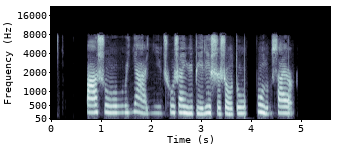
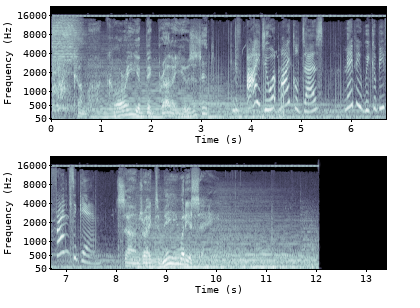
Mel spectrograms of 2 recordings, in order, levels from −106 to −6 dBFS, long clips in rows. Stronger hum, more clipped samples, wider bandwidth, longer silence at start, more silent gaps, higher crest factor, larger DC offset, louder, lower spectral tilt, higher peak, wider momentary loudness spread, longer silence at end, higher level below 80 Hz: neither; neither; second, 8.2 kHz vs 17 kHz; first, 0.75 s vs 0 s; first, 4.06-4.10 s vs none; about the same, 18 dB vs 18 dB; neither; about the same, -18 LUFS vs -17 LUFS; about the same, -3 dB/octave vs -4 dB/octave; about the same, -2 dBFS vs 0 dBFS; about the same, 8 LU vs 10 LU; second, 0.75 s vs 1.35 s; second, -62 dBFS vs -32 dBFS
